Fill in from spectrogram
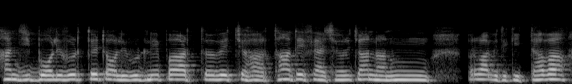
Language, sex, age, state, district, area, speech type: Punjabi, female, 30-45, Punjab, Tarn Taran, rural, spontaneous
